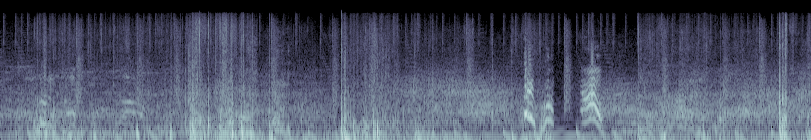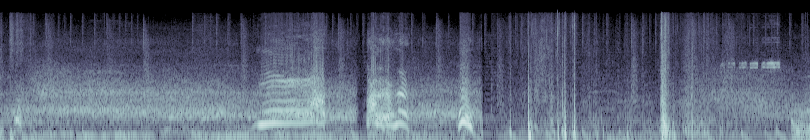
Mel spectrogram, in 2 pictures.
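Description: American-football game sound from on the field: sharp knocks of pads and helmets colliding, men shouting, and a crowd noise that swells in the middle, with background music underneath. A sigh and a groan come near the end.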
